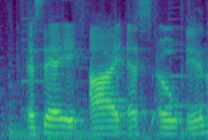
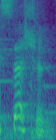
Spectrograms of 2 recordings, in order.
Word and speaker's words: Saison: S-A-I-S-O-N. I always want to say session. I've just now realized that it's Saison.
